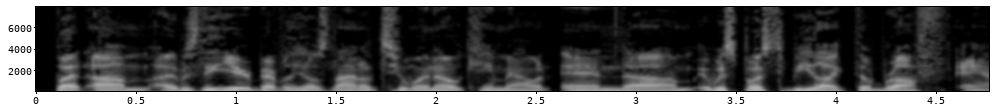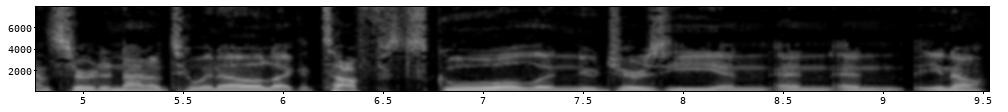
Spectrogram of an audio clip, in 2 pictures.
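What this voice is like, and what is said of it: Hoarse, strained voice. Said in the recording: “Sorry if I lost my voice. I have a little bit cold.”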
